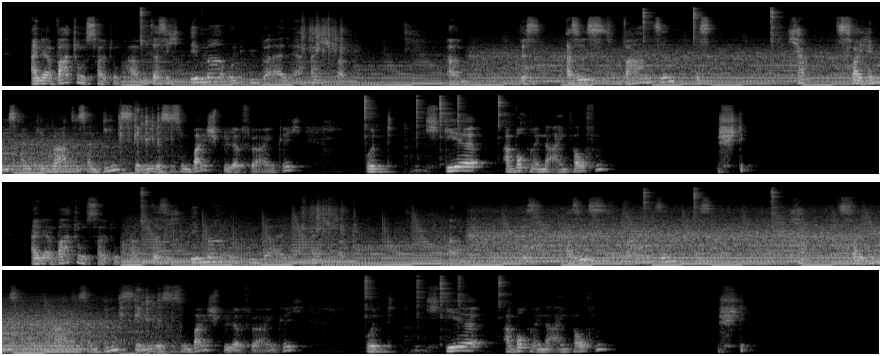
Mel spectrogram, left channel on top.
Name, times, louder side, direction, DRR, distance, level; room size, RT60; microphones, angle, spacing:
voice 1, 0.3-3.6 4.0-4.2 4.4-4.8 5.2-5.4 5.6-7.1 7.9-8.1 8.3-12.1 12.4-14.9 15.9-16.2, left 2 dB, 60° left, 1.0 m, -29 dB
sound 1, 1.0-6.1 6.4-11.4 12.1-14.0, left 4 dB, 40° left, 1.4 m, -42 dB
sound 2, 1.2-9.7, right 4 dB, 55° right, 0.4 m, -30 dB
sound 3, 4.6-10.6, right 6 dB, 80° right, 0.7 m, -36 dB
5.2 x 4.2 x 5.8 m
head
